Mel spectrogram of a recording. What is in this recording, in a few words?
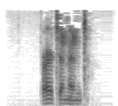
"pertinent", english; adjectives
